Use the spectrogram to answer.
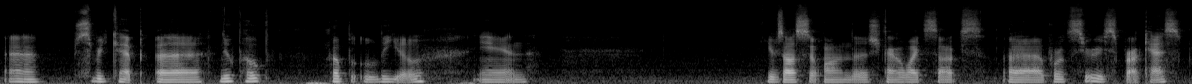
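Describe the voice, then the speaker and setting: This solo podcast host has a lowish, creaky voice with a level tone and takes things slowly. He chats casually and rambles, using lots of fillers and chuckling often.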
